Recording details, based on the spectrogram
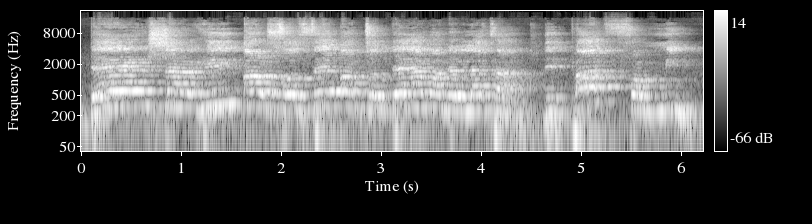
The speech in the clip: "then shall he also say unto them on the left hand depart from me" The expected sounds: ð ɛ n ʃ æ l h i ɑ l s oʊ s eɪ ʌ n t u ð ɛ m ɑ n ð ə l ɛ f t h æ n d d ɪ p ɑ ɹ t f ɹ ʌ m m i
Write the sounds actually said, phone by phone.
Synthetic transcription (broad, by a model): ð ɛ n ʃ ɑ l h i ɑ l s oʊ s eɪ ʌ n t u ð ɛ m ɑ n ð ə l ɛ t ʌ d d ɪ p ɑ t f ɹ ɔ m m i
